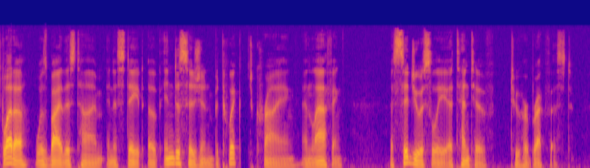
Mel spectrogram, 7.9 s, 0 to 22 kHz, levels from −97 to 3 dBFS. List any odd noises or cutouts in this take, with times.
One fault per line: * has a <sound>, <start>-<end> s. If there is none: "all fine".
* has a dropout, 3.2-3.3 s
